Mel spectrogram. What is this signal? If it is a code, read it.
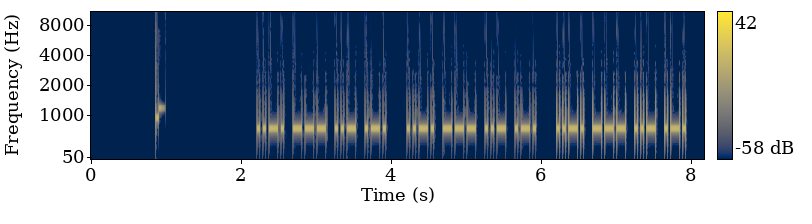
Morse code, heard as a keyed tone, about 30 wpm, 700 Hz. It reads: FOUR FOUR FOUR
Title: Top 500 Words Repeated 30wpm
